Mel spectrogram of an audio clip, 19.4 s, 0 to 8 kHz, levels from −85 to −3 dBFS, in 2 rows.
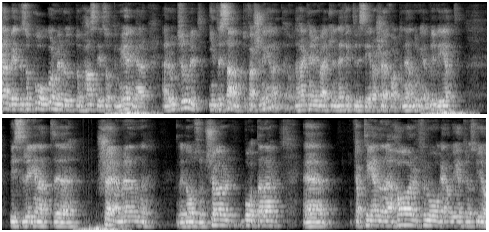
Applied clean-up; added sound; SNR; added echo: none; Bird; 6 dB; reverberation time 0.5 s.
